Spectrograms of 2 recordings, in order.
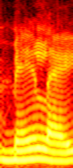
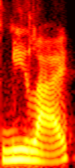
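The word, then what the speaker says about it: My Lai: I actually um the pronunciation is mi because I wanted to make sure I was pronouncing it right. So it's not melee, it's mi.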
